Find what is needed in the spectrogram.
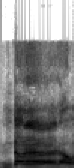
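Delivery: high, loud string of no's; urgent interruption. Retold or imitated. Captain stopping his victim going to the desk, urgent interruption. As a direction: cut in loudly, imitating the panicked prankster. Retold captain cutting off the panic.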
